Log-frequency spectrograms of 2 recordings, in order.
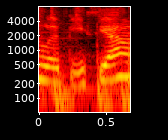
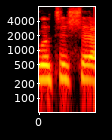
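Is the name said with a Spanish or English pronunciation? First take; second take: Spanish; English. First: The name is said with a Spanish pronunciation. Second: The name is said with an English pronunciation. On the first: Only her mother calls her this. "my mom calls me Leticia" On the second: This is how she introduces herself. "it's like I say Letitia"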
